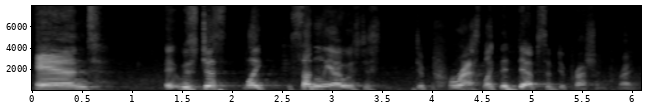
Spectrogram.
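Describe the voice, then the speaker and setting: A man in his fifties with a fairly high voice tells a long story as part of a lesson. His talk is relaxed and conversational. He keeps checking in with his listeners with a quick "right?" or "okay?". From United States. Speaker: energy healing teacher. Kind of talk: storytelling lecture.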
